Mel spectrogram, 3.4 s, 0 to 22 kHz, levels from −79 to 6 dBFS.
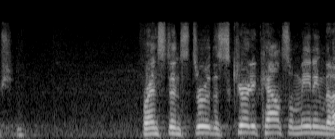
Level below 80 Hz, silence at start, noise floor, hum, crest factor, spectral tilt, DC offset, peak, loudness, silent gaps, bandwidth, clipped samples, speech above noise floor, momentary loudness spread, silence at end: -58 dBFS; 0 s; -51 dBFS; none; 16 dB; -4.5 dB/octave; under 0.1%; -6 dBFS; -20 LUFS; none; 11.5 kHz; under 0.1%; 30 dB; 17 LU; 0 s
